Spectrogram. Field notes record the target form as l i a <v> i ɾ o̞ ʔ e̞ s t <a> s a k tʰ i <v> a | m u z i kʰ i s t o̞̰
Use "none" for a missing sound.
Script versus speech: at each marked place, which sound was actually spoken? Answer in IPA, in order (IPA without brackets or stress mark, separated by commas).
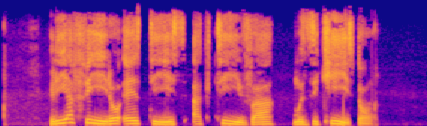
f, i, v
